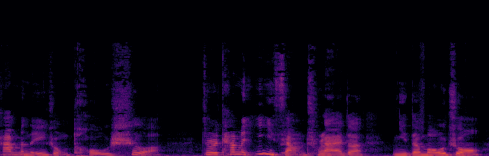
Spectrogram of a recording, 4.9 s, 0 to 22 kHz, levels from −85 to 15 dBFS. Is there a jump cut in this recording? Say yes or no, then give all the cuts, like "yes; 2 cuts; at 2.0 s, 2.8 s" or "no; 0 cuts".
no; 0 cuts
